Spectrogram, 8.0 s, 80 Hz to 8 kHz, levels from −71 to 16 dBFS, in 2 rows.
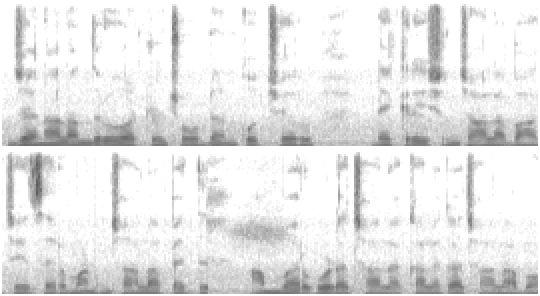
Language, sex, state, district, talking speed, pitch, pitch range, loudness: Telugu, male, Andhra Pradesh, Srikakulam, 125 wpm, 135 Hz, 130-140 Hz, -28 LUFS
